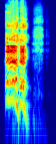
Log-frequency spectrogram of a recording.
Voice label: monk pain; ravenholm; hl2mp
